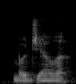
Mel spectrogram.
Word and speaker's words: Mugello: I think it's pronounced Mugello, which are both races in Italy.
